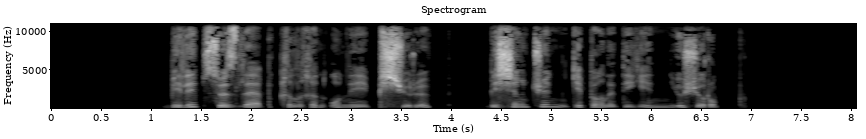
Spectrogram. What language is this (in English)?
Uyghur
